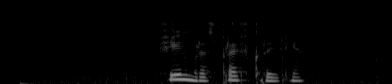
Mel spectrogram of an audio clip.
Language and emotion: Russian, neutral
